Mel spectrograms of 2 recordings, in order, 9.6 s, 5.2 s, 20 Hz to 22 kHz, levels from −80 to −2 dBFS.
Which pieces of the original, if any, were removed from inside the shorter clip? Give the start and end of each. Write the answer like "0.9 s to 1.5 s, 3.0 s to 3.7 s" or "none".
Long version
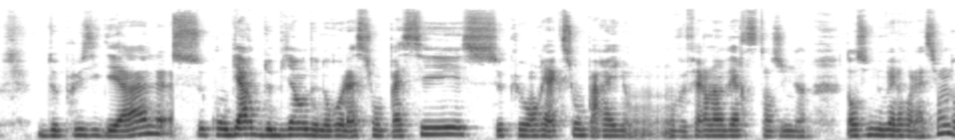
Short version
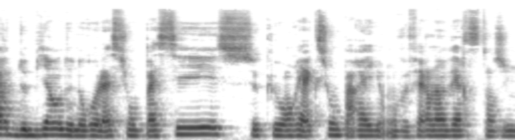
6.3 s to 6.6 s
